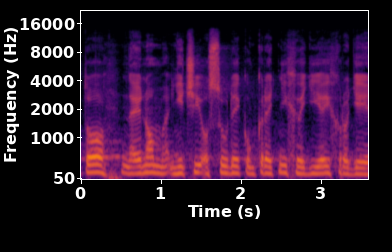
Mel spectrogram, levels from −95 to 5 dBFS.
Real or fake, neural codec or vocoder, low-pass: real; none; 14.4 kHz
